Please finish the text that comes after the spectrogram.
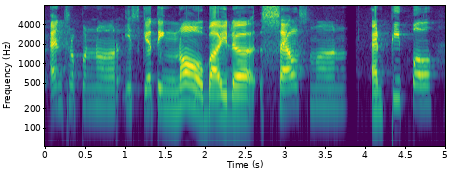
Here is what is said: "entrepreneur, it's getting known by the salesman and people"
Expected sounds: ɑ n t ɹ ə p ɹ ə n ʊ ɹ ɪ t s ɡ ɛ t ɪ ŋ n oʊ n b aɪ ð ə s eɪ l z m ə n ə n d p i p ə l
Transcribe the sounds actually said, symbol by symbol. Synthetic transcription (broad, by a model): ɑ n t ɹ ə p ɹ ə n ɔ ɹ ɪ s ɡ ɛ t ɪ ŋ n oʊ b aɪ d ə s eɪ l s m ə n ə n p i p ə l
